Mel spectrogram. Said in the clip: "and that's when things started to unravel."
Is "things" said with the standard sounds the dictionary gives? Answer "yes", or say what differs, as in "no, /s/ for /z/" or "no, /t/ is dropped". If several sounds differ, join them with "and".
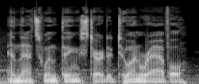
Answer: yes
